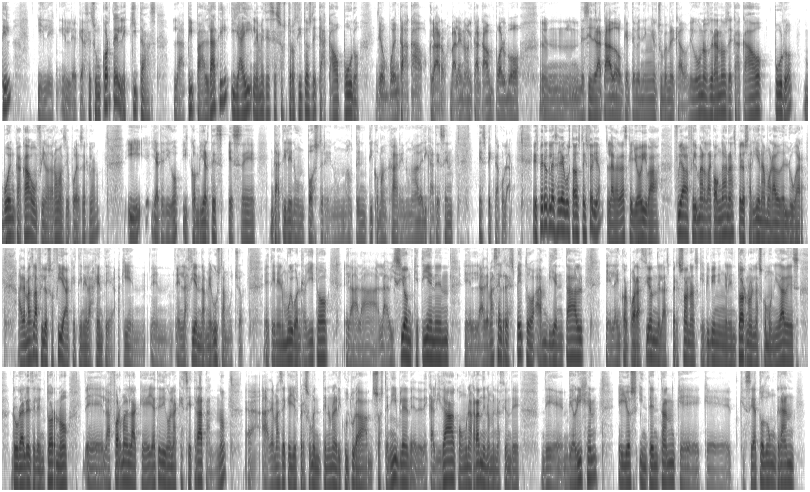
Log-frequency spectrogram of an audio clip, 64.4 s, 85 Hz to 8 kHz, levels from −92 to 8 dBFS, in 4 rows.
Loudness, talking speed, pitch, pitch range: -23 LUFS, 180 wpm, 105 Hz, 95-115 Hz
